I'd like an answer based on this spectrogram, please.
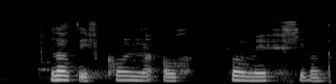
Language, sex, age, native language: Icelandic, male, 8, Polish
